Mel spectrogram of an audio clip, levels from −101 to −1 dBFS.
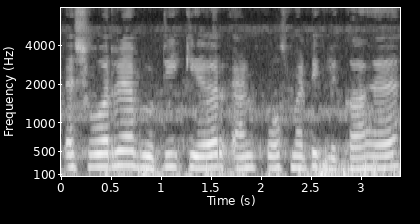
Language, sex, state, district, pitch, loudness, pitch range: Hindi, female, Haryana, Jhajjar, 215 Hz, -13 LUFS, 210-225 Hz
